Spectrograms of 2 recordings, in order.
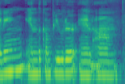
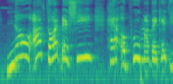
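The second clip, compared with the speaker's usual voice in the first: much higher and louder, defensive protest; high pleading protest; 12 semitones higher, 4 dB louder than usual. Retold or imitated. Explaining herself to the angry manager, high pleading. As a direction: squeak out a panicked excuse. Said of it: "And I said".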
